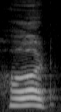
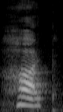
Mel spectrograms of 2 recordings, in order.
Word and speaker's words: heart: जो आपका दिल है, it is not hurt. या your दिल can be hurt but it is not called as hurt. दिल को कहते हैं heart. Heart. So H-E-A-R-T, आपका दिल, उसको आप pronounce करेंगे heart.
